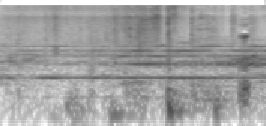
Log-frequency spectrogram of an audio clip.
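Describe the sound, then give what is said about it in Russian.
An air raid siren sounding an air raid alert holds a steady, droning wail, muffled as heard through a window, with low rumbling and scattered thumps from the surroundings underneath. “Вот, началась воздушная тревога.”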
